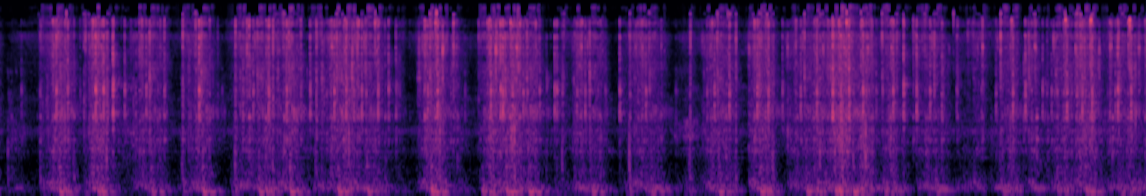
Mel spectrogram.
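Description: Gammill longarm quilting machine stitching slowly across a gnome table runner beside appliqué, a steady close mechanical whir with rhythmic needle pulses that rise and fall in short runs.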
